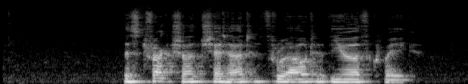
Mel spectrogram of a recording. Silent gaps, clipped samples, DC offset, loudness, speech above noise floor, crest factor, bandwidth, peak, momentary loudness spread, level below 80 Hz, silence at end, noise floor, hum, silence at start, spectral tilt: none; under 0.1%; under 0.1%; -14 LUFS; 41 dB; 14 dB; 12 kHz; 0 dBFS; 7 LU; -46 dBFS; 0.6 s; -55 dBFS; none; 1.25 s; -7.5 dB/octave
